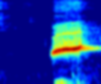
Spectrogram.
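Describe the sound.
A single short whistle blown by a person's lips, rising slightly in pitch and mimicking a referee's whistle at a basketball game, heard alone.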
